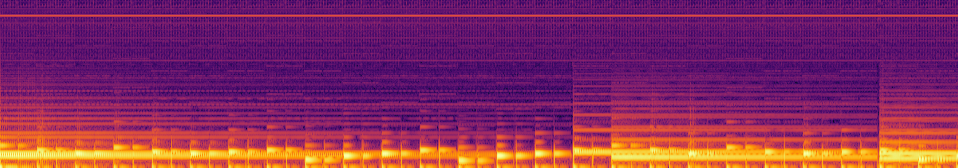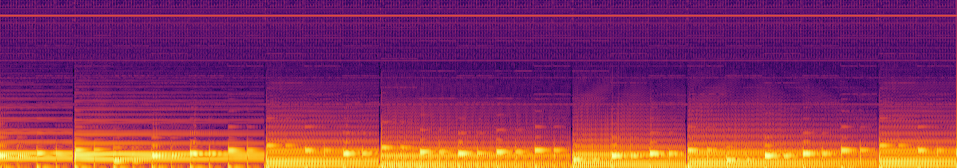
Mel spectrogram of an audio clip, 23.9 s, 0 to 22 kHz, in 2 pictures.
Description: sid, MOS6581; Rust outro; MOS6581R4

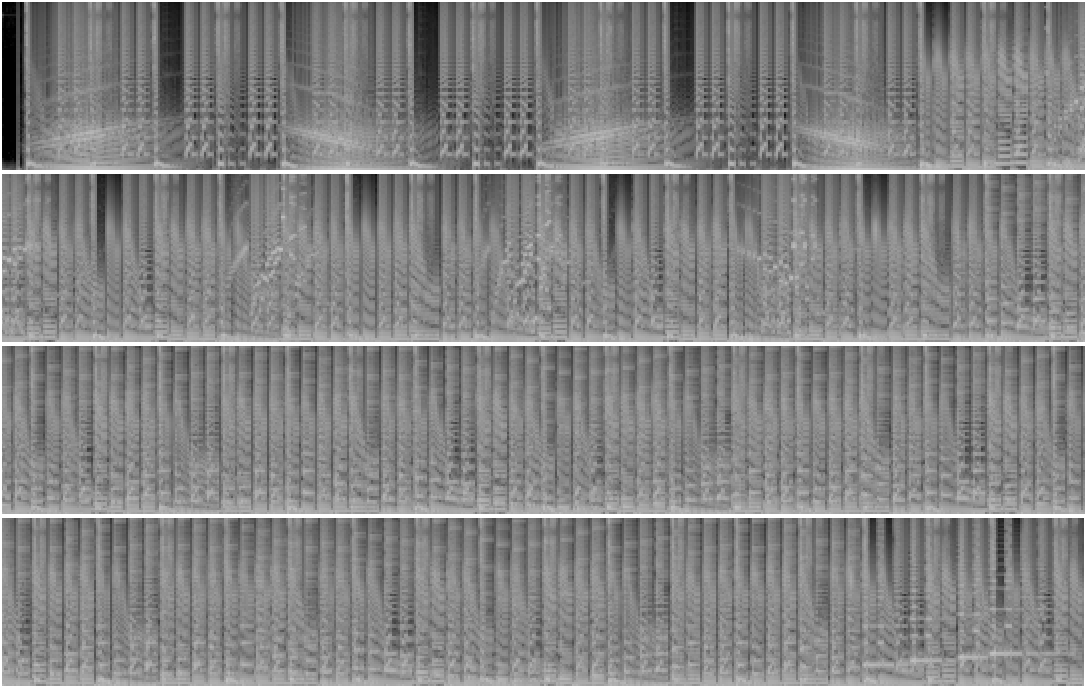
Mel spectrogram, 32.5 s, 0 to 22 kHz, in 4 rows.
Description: sid CSG8580R5

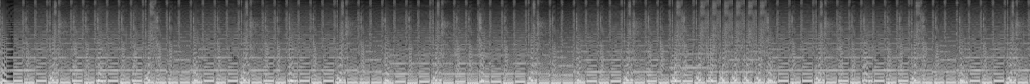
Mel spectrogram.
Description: Digi Box, MOS6581R3; Sony; Digi Box 7

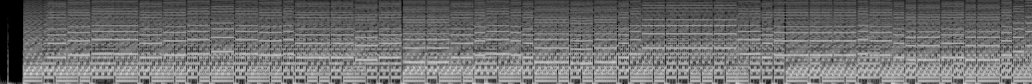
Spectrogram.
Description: music, sid CSG8580R5

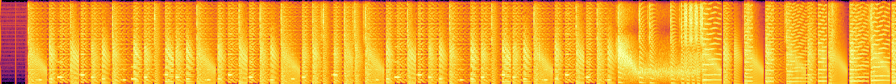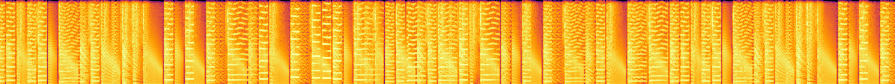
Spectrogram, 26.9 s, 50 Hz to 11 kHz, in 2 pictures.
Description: disco bass, CSG8580R5

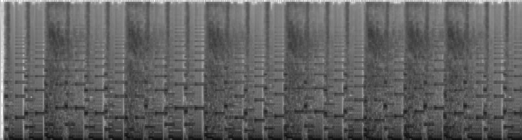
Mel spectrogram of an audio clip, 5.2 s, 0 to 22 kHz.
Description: loop, SID CSG8580R5; Shitloop 3

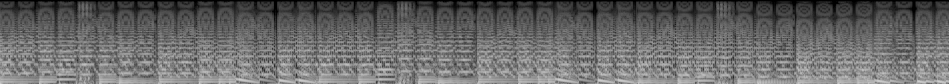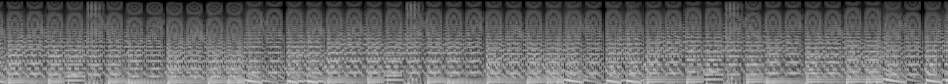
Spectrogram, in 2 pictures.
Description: Fast Music, MOS6581R4; Dunn Jonathan

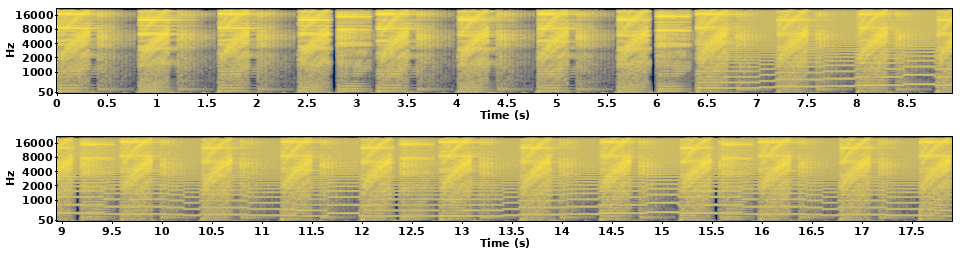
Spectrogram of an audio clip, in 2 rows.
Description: MOS6581R4

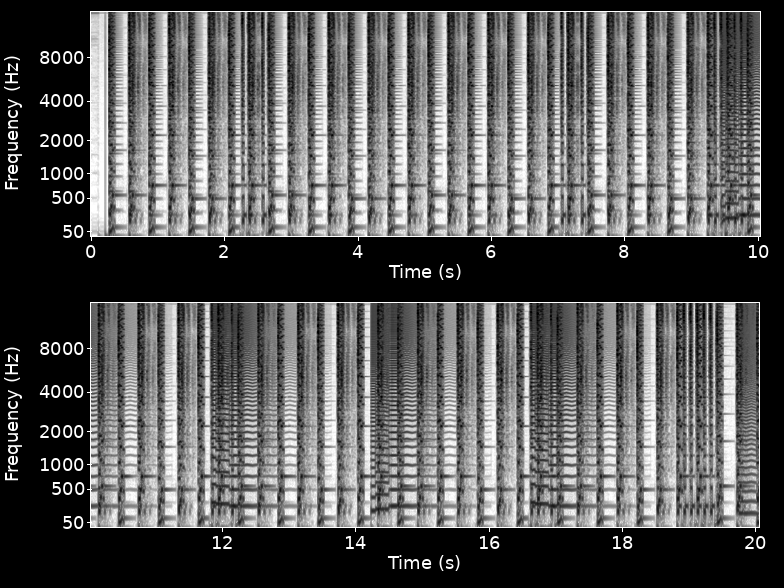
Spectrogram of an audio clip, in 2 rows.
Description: intro sid CSG8580R5; Blues Brothers Mission

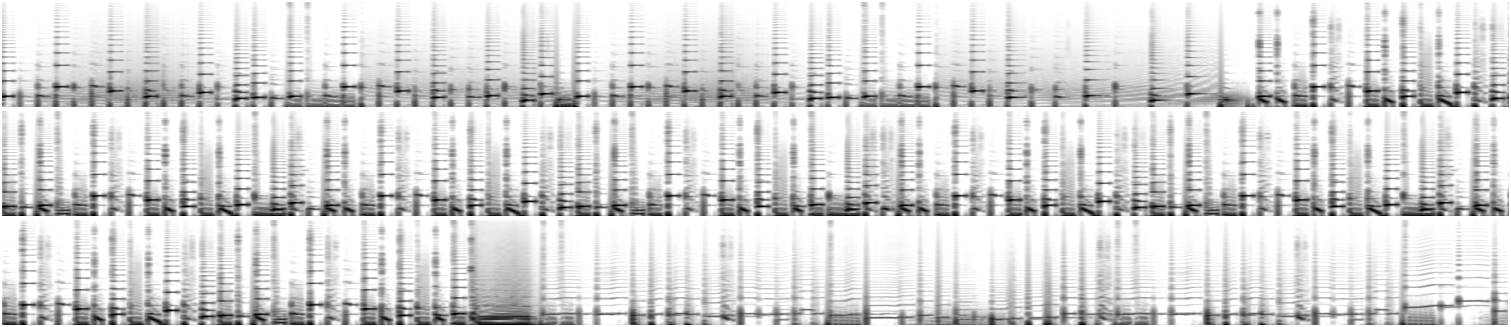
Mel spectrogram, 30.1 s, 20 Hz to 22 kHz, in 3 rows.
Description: sid, MOS6581

